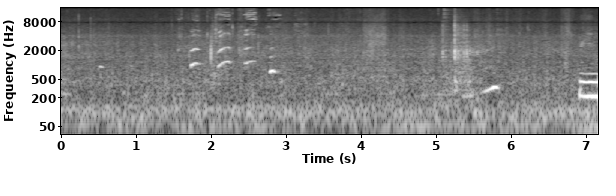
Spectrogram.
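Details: A litter of corgi puppies recorded indoors on 12 August 2013 gives a cluster of short, rising, squeaky whines, followed by a few soft cries and a woman speaking gently to them.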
